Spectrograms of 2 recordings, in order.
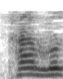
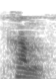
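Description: First: A clear vowel is sounded after the final m. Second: The word ends on m with no vowel. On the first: The speaker calls it wrong. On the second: The speaker calls it right.

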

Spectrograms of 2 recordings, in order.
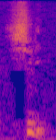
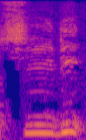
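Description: First: The word ends with a bare r consonant. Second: The word ends with a vowel after the r. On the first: The speaker calls it right. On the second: The speaker calls it wrong.

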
